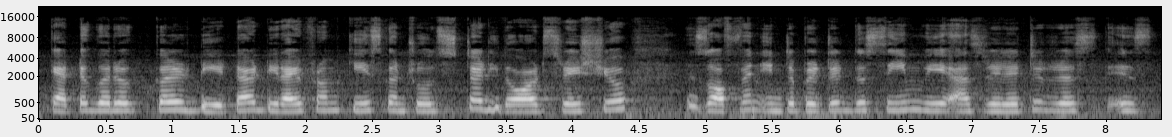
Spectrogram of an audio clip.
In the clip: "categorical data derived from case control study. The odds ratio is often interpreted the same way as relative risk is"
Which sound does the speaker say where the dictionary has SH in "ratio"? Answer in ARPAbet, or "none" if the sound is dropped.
SH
